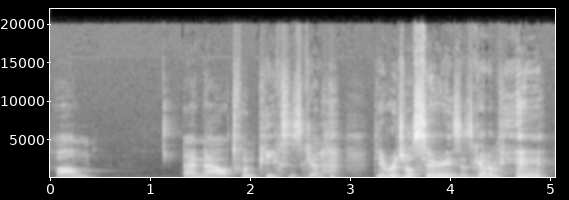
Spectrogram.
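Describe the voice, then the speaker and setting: A man hosting a casual fan discussion, speaking in a halting, rattled and intense way. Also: fairly high pitch. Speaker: video host.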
